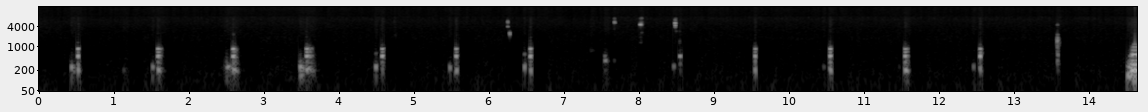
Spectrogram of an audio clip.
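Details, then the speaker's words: Heart auscultation teaching demonstration; regular heartbeat at about 60 a minute with a soft, low diastolic rumble from a blocked mitral valve: diastolic murmur of mitral stenosis. "Oke, setelah itu ada senenosis yang butuh ini diastolik murmur metral senosis pakis Terus ada yang buntu enggak bisa masuk ya."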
